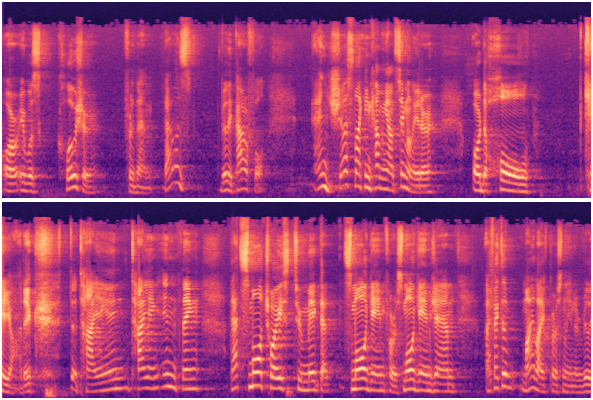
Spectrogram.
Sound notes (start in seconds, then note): none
